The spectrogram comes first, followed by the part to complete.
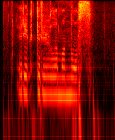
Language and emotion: Russian, angry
